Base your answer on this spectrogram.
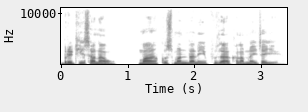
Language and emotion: Bodo, neutral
